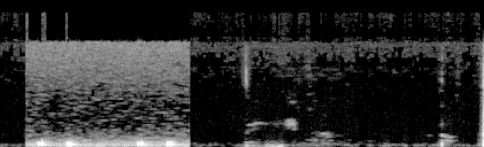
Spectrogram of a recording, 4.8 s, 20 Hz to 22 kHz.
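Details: Acted ASMR check-up roleplay, stethoscope on the heart while the patient is told to breathe in, out and hold the breath: two paired heartbeats over a steady hiss, about 60 a minute, normal heart sounds.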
